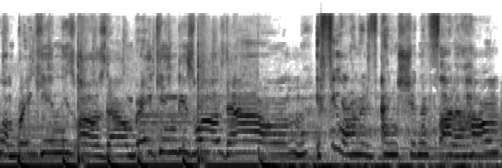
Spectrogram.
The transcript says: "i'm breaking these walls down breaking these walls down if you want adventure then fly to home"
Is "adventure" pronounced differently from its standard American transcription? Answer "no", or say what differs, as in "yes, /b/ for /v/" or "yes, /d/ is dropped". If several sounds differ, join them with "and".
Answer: yes, /ʃ/ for /tʃ/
